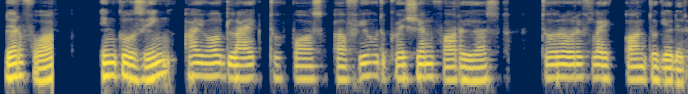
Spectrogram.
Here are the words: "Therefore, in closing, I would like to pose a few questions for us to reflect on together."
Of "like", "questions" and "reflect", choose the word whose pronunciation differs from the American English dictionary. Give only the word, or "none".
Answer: questions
